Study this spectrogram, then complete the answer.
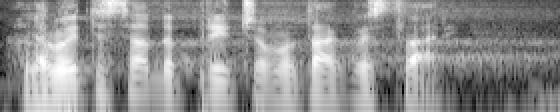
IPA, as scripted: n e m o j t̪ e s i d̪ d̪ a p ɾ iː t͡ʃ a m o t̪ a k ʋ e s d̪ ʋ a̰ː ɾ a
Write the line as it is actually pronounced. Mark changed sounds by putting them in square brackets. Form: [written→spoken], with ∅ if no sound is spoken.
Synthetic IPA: n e m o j t̪ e s [i→a] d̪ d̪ a p ɾ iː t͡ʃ a m o t̪ a k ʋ e s [d̪→t̪] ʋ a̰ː ɾ [a→i]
